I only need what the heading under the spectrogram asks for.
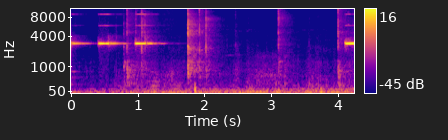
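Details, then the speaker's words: Pride Zero Turn 10 mobility scooter: the tiller keeps sounding the eight-beep motor fault code after an unplugged motor cable under the batteries is plugged back in. Power cycling the scooter clears it. "and it's going to keep beeping at you like that if I have it plugged back in but the beeping is still going what you want to do is turn the power off and then back onto the scooter and now I can drive again without any issues"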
